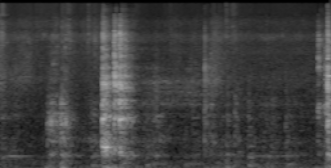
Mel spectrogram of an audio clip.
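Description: A lid set down on a cooking pot of simmering Jamaican curried beans or pumpkin rice, several short metallic clinks and clatters close by, with no talking.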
